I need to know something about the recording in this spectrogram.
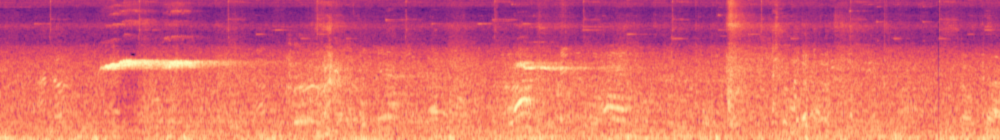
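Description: Several adults talk and laugh together in a large echoing hall.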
